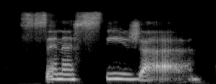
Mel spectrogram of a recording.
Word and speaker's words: synesthesia: Synesthesia.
